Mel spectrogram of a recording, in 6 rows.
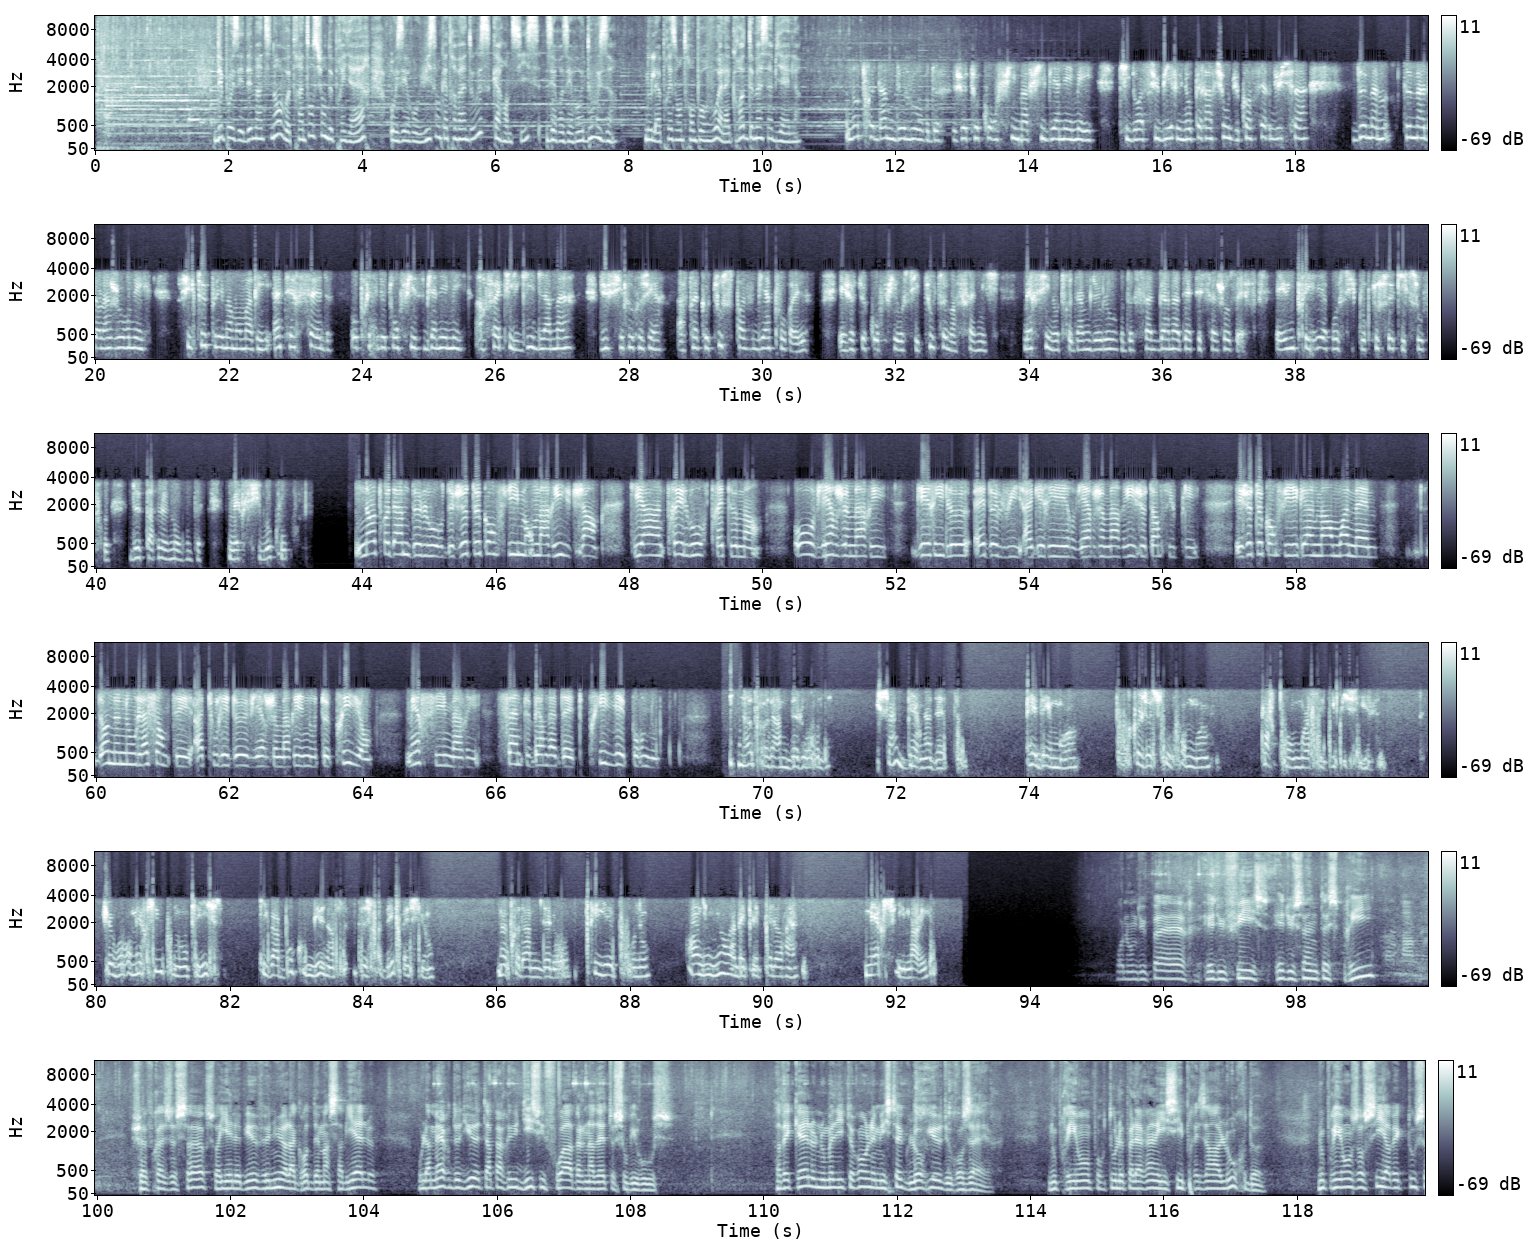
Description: Chapelet de Lourdes du 21 janv.
Une émission présentée par Chapelains de Lourdes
